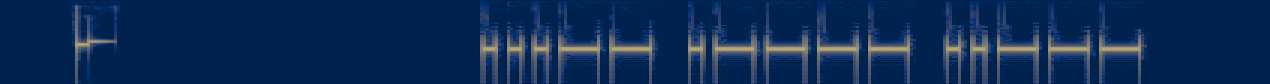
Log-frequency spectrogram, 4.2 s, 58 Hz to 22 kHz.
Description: Morse code, heard as a keyed tone, about 28 wpm, 700 Hz. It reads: 312
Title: Numbers - 3-Digit 28wpm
